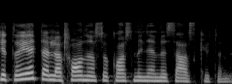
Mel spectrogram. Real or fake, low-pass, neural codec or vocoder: fake; 7.2 kHz; codec, 16 kHz, 2 kbps, FreqCodec, larger model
